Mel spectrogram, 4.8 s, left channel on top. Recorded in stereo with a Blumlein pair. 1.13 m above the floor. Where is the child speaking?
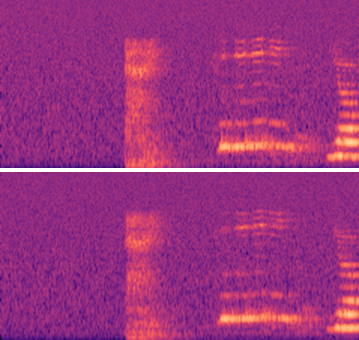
30° left, 3 m; by 4.7 s 60° left, 4 m.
